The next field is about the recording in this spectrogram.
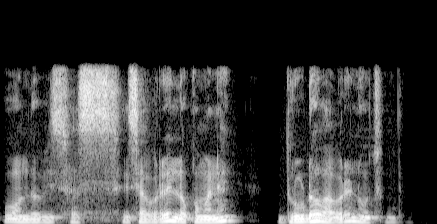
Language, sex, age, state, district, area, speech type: Odia, male, 30-45, Odisha, Kalahandi, rural, spontaneous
